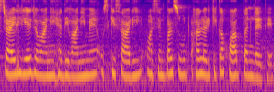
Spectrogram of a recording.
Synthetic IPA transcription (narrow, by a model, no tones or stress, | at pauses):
sʈaːɪljed͡ʒɐʋaːniɦɛd̪ɪʋaːnimẽʊskisaːɾiɔːɾsɪ̃mpəlsuːʈhɐɾlɐɽkikaxʊaːb̚ːɐnɡɐet̪ʰeː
